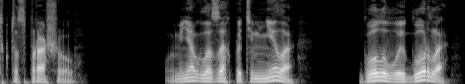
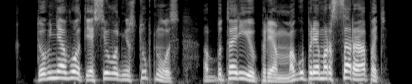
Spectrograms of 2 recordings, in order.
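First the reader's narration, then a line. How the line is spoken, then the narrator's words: Little girl speaking hurriedly. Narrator (Russian): торопливо заговорила мелкая девчонка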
